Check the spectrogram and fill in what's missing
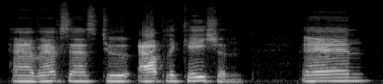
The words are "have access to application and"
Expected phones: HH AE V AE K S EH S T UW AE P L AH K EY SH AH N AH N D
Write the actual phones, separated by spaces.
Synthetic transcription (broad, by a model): HH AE V AE K S EH S T UW AE P L AH K EY SH AH N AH N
